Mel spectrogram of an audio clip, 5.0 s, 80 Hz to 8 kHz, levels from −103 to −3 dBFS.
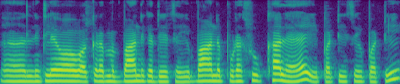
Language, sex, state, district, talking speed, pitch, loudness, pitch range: Bhojpuri, female, Uttar Pradesh, Deoria, 205 wpm, 185 Hz, -17 LUFS, 180-195 Hz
